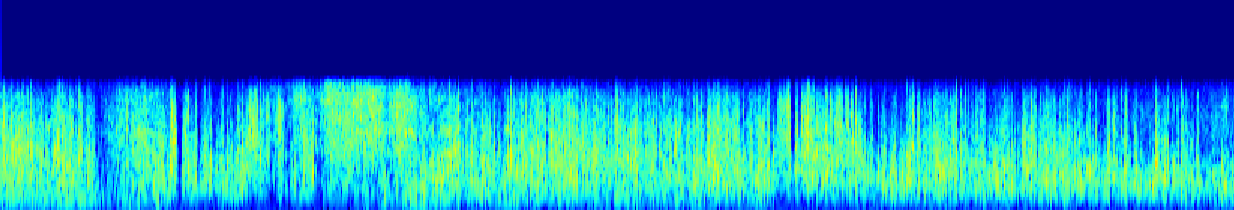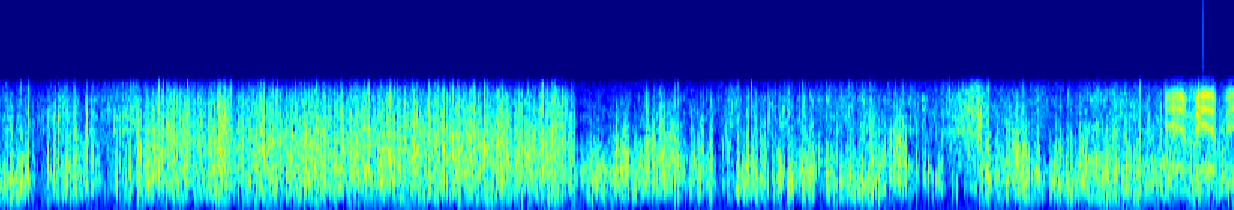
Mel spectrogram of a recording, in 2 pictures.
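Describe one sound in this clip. Skis scrape and hiss over hard snow.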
